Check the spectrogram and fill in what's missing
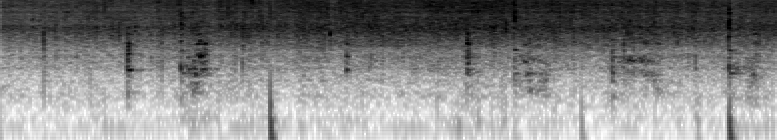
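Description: Capsicum pieces stirred in a hot cooking pan with onions, a loud steady sizzle broken by repeated sharp scrapes and clacks of the spatula at irregular intervals, no voices.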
